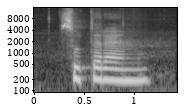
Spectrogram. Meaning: basement
- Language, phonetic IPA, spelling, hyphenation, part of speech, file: Czech, [ˈsutɛrɛːn], suterén, su‧te‧rén, noun, Cs-suterén.ogg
